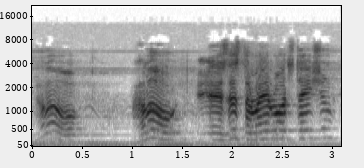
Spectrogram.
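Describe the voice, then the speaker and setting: A man's voice: high voice, normal speed, pushed and bright, faint music behind. An actor playing a mild, polite male teacher in an old-time radio comedy. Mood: polite, hopeful. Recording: dull old radio recording.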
